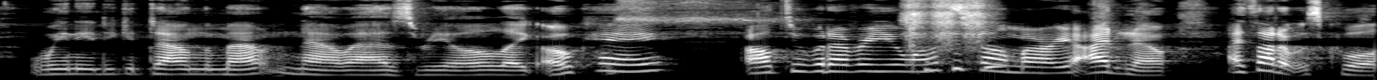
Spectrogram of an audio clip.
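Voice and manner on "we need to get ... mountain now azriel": acted seductive voice. Speaker describing a favourite daemon's voice, sultry Stelmaria voice. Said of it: "Very sultry".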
